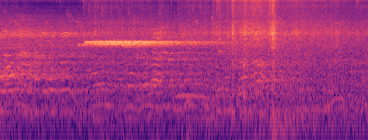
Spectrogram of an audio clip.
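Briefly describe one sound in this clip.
A life raft flips over and splashes heavily into water.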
